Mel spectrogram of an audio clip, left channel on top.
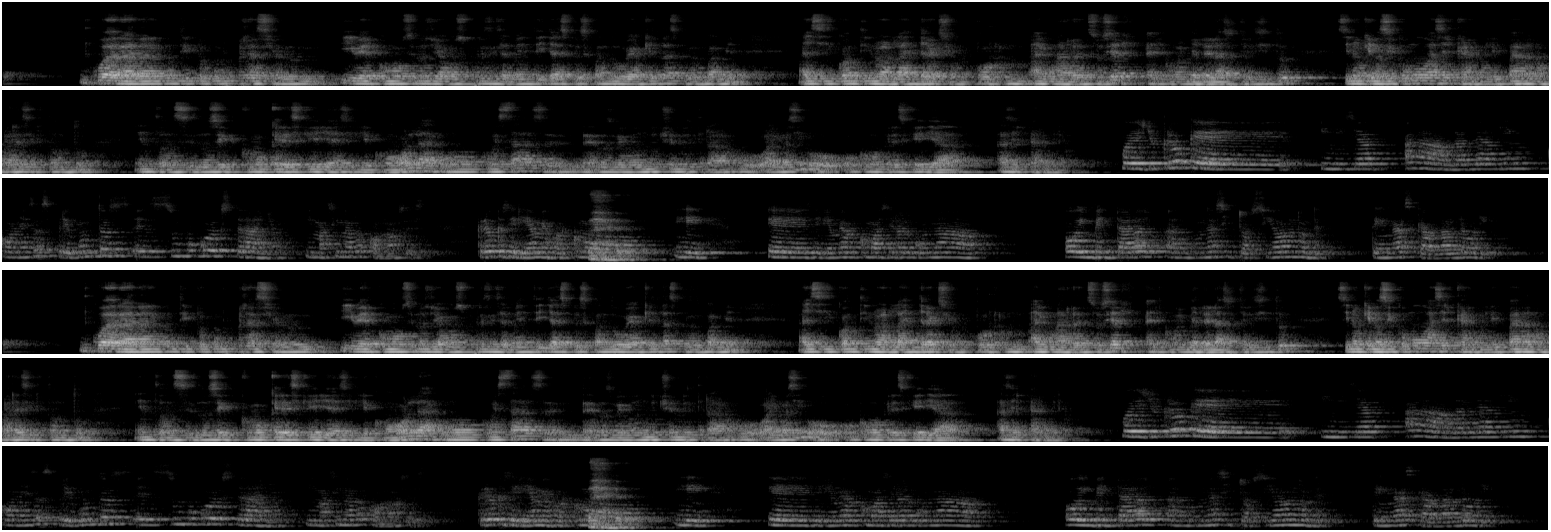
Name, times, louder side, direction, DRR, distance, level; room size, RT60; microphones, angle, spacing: voice 1, 0.8-7.7 8.0-13.1 13.4-16.5 16.8-25.0 25.4-26.1 36.8-37.2, right 1 dB, 25° right, -2 dB, 0.5 m, -29 dB
voice 2, 26.7-28.3 28.7-29.2 29.5-35.4 35.7-37.3 37.6-38.2 38.6-40.7 41.6-44.1 44.6-45.8, equal, 50° left, -2 dB, 0.6 m, -39 dB
2.2 x 2.2 x 2.9 m, 1.1 s
head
